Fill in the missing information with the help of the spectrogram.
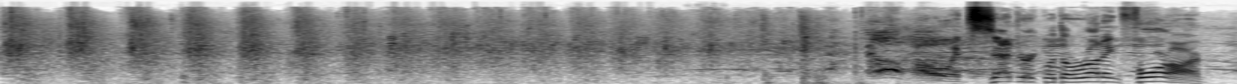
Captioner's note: clapping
